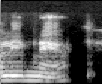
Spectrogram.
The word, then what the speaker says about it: Limnaea: Y dentro de las especies, las que hay en Venezuela son Limnea truncatula y Limnea, se escribe Limnaea, pero se usa Limnea, Limnea cubensis, ¿ok?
